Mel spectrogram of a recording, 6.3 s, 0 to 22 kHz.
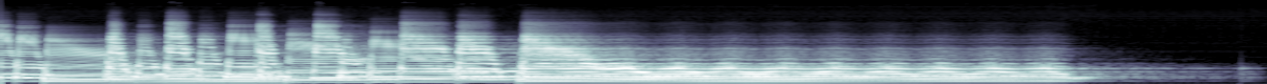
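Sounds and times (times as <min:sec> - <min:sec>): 
Roland JX-1 factory preset sweep: 0:00.2 - 0:05.5.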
